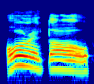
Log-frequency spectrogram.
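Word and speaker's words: Orenthal: You talking about OJ and how about Orinthal rhymes with Neanderthal.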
